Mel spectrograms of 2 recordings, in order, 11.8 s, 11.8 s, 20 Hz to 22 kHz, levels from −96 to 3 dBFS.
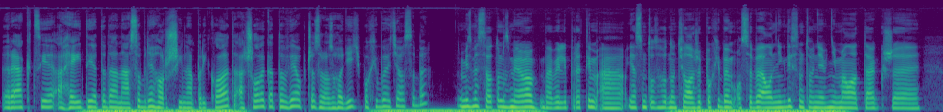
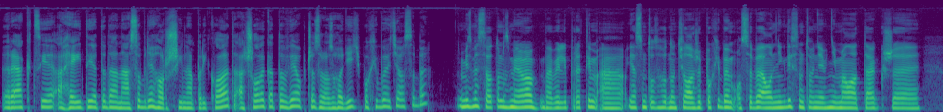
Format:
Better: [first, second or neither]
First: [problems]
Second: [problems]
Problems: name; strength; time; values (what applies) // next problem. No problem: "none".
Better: second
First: low rumble; noticeable; from 1 to 3 s, from 4.5 to 6.5 s and from 8.5 to 11 s; 20 dB below the speech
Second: none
